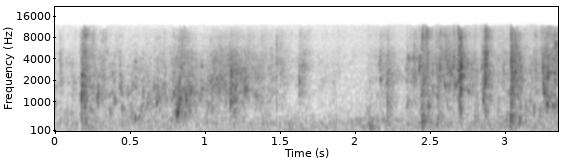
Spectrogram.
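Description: Thick, wet sloshing and squelching as someone wades slowly through several inches of muck, with irregular splashy steps rising and falling in loudness and no voices.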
